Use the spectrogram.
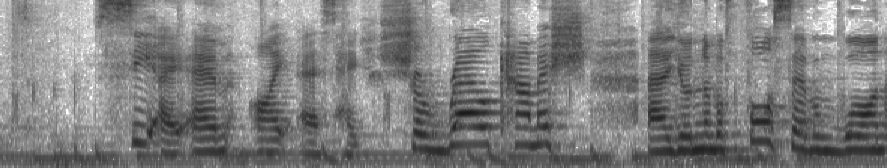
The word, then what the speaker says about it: Camish: Excuse the pronunciation, he says. Sherelle Camish. C-A-M-I-S-H.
